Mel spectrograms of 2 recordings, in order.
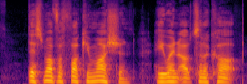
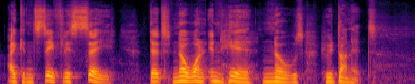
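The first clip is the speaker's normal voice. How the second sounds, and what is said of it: Poor put-on Russian accent. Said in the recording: “You have to excuse my Russian accent, by the way, because I'm terrible at accents.”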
